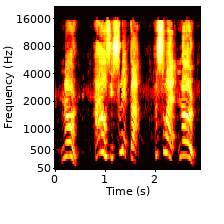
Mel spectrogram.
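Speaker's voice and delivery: high-pitched disbelieving cries; panicked dismay. Real, not acted. Gamer seeing the opponent slip through, high panicked cries. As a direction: cry out as it goes wrong. Conceding a goal.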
